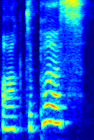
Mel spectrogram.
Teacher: notice I'm swallowing that and it's a very weak syllable, and it becomes more of a schwa sound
